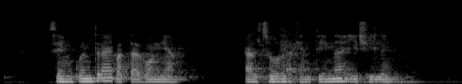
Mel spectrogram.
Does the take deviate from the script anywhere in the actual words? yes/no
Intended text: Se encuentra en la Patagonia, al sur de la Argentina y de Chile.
yes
